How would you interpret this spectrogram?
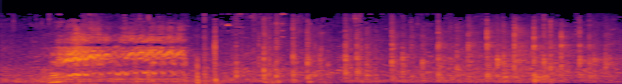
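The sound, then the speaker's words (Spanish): A horse lets out a loud, wavering neigh, then its hooves clip-clop in a steady rhythm, a string of sharp, even taps that carry on to the end, as Tomás rides it away along paths at sunrise. “José contempla emocionado cómo se aleja Tomás a lomos del caballo. Cabalga por caminos a medida que el sol va saliendo por el horizonte.”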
